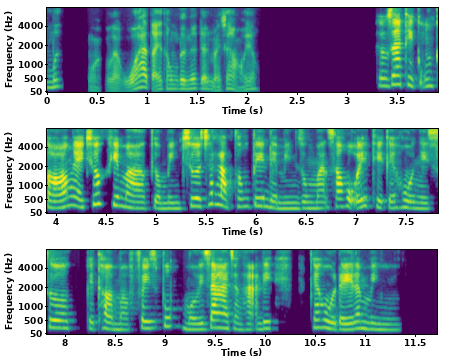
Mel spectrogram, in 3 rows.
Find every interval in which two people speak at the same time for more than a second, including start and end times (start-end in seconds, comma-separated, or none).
none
